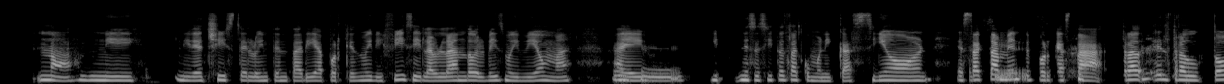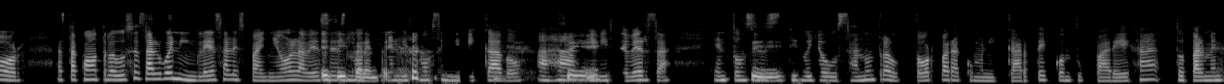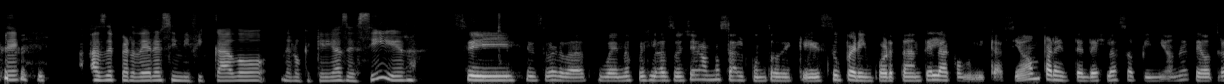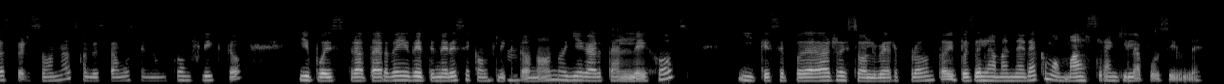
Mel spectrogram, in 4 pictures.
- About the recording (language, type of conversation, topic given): Spanish, unstructured, ¿Crees que es importante comprender la perspectiva de la otra persona en un conflicto?
- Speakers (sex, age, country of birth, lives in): female, 30-34, Mexico, United States; female, 30-34, United States, United States
- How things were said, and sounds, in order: tapping; chuckle; chuckle; chuckle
